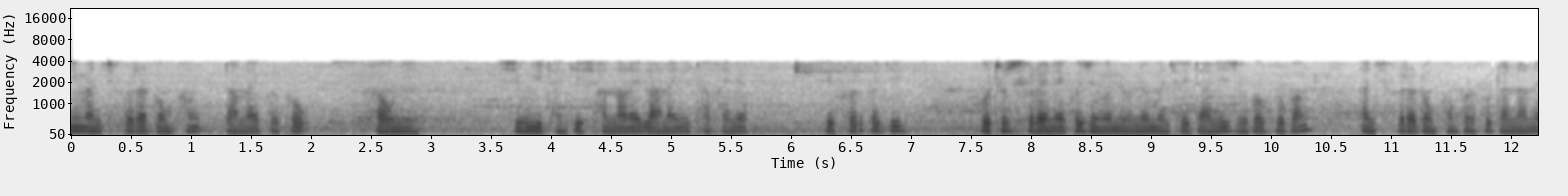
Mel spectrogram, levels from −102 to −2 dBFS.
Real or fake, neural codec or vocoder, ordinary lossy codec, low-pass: real; none; AAC, 16 kbps; 7.2 kHz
